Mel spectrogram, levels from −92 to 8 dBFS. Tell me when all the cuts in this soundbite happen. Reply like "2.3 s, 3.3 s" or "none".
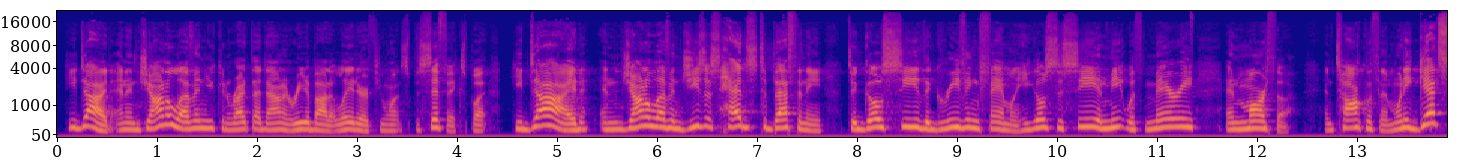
4.4 s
